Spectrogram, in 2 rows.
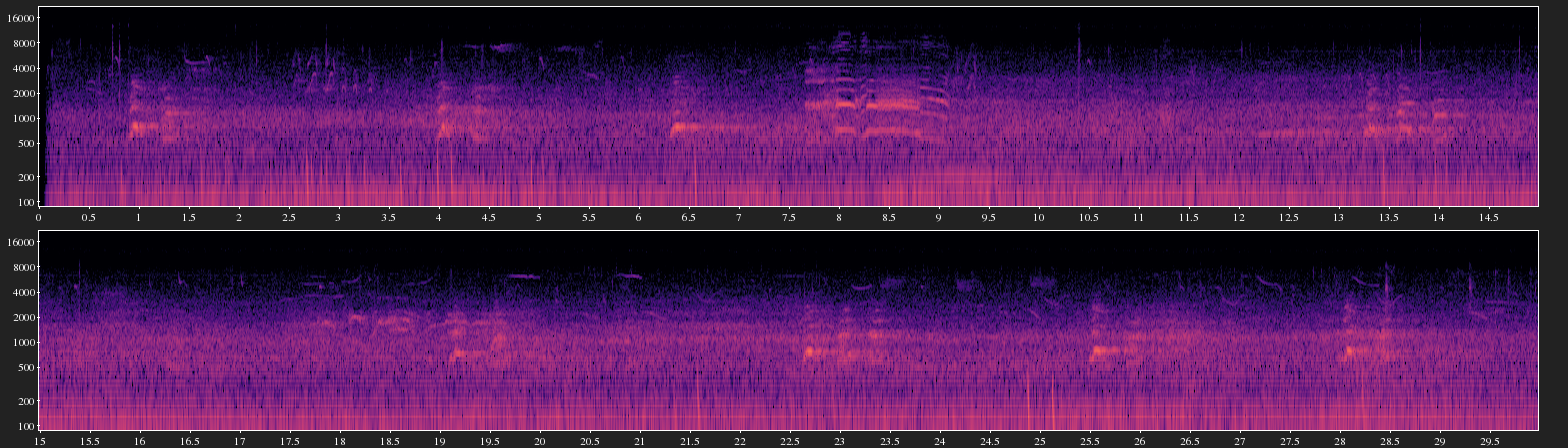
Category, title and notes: Soundscapes > Nature
New rooster afternoon first call 02/08/2024
New rooster afternoon first call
